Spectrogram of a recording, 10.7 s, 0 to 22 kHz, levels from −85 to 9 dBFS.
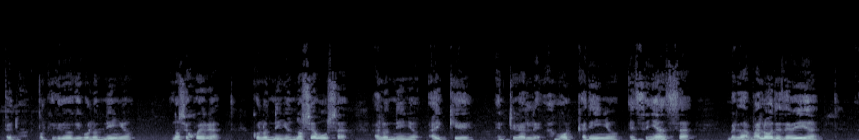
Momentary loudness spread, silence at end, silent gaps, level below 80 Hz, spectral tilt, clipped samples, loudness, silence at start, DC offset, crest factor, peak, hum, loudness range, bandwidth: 13 LU; 0.5 s; none; -66 dBFS; -5.5 dB/octave; under 0.1%; -25 LUFS; 0.05 s; under 0.1%; 18 dB; -8 dBFS; none; 4 LU; 11.5 kHz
